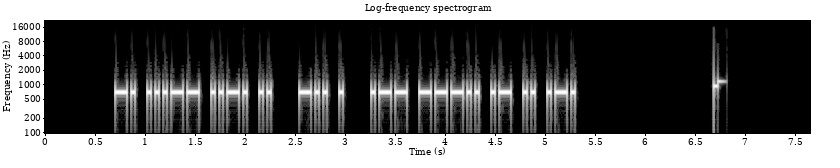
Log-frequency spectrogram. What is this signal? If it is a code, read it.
Morse code, heard as a keyed tone, about 30 wpm, 700 Hz. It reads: N3FI DE W8AIR
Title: USA Callsign DE Callsign 30wpm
